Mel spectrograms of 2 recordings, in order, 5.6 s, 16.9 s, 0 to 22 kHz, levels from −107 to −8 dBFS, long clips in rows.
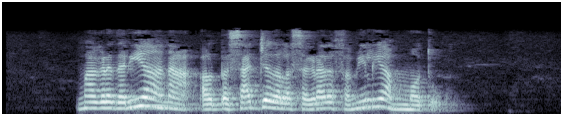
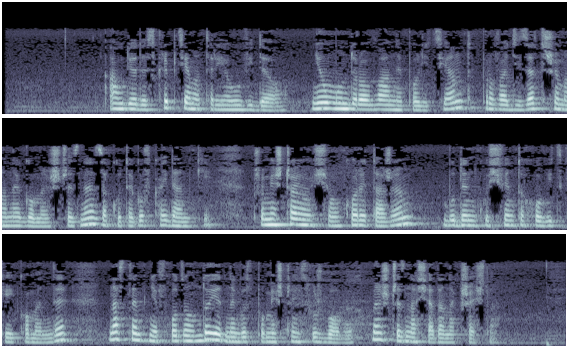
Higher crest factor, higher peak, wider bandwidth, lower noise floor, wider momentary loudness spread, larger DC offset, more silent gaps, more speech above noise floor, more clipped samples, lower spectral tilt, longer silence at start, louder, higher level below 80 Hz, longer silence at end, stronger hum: about the same, 16 dB vs 18 dB; first, -4 dBFS vs -10 dBFS; about the same, 8.2 kHz vs 8.4 kHz; first, -73 dBFS vs -53 dBFS; about the same, 8 LU vs 10 LU; neither; neither; first, 54 dB vs 26 dB; neither; about the same, -5 dB/octave vs -5.5 dB/octave; second, 0.75 s vs 1 s; first, -20 LUFS vs -27 LUFS; about the same, -64 dBFS vs -66 dBFS; first, 1.15 s vs 0 s; neither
